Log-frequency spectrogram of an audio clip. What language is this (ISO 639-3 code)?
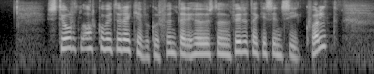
isl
